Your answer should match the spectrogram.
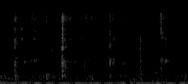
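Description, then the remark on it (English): Chewing of a Brussels sprout, a steady run of soft, crunchy, moist bites repeating about every half second, with no talking. “This guy's a chipmunk. Very dude, nice. The way he swallows and his hair shakes.”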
